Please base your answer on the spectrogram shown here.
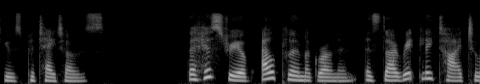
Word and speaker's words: Älplermagronen: This dish is called Älplermagronen, pronounced roughly as Älplermagronen.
